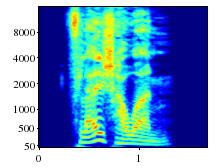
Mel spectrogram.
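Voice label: "Fleischhauern", German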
